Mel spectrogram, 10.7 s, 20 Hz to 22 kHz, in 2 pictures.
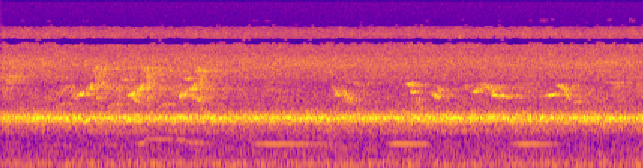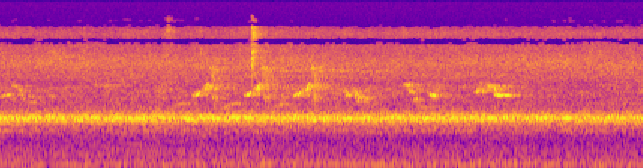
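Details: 17-year periodical cicadas of Brood X in a steady, unbroken droning chorus at a single pitch, with short bird chirps and soft low whistles over it and a low rumble underneath.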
